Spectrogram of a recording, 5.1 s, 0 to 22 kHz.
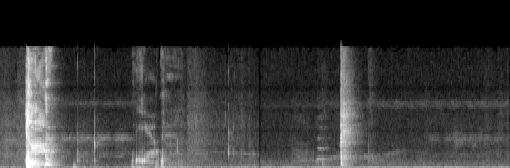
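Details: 6-month-old baby's first illness, with cough, runny nose and fever: one sharp infant cough, then a softer second cough a few seconds later in a quiet room; cold-related cough.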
